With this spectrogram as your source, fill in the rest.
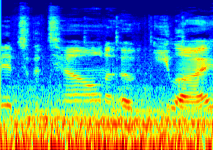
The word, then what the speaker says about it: Ely: Alright, well, I finally made it to the town of Ely, or I think that's how you pronounce it, Ely. It's spelled E-L-Y.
